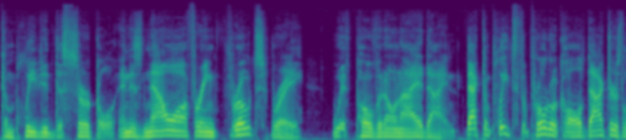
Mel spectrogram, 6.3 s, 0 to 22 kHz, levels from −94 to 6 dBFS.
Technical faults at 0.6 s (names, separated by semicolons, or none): none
